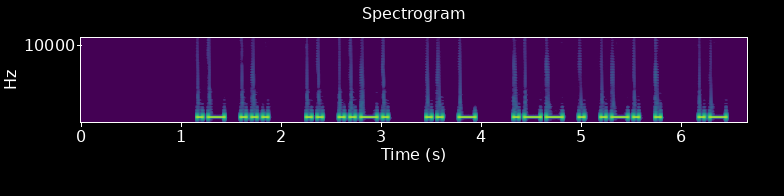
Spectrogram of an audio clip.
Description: Morse code, heard as a keyed tone, about 22 wpm, 700 Hz. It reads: AS IF IT WERE A
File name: practice / 22wpm / Build A Phrase - 5-Word Phrases - 22wpm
